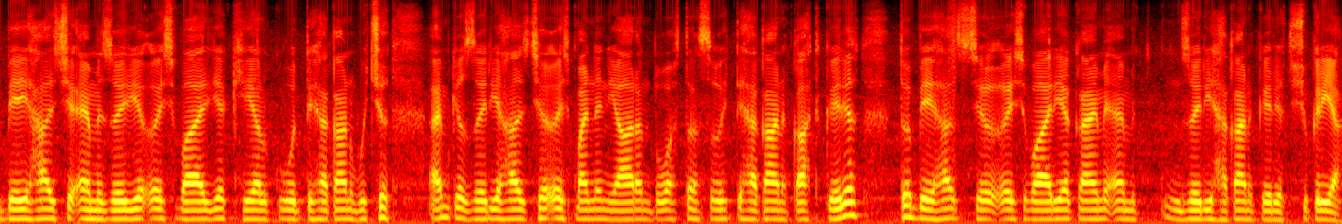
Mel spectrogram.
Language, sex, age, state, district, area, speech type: Kashmiri, male, 18-30, Jammu and Kashmir, Kulgam, urban, spontaneous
